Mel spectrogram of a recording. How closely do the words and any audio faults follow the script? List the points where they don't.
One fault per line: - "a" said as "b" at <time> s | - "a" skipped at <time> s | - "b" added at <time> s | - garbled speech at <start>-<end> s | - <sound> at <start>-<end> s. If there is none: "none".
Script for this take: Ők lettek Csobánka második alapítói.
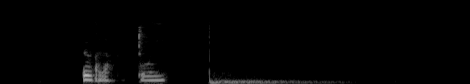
- "lettek Csobánka második" skipped at 1.0 s
- thud at 2.1-3.6 s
